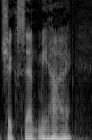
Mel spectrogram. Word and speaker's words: Csikszentmihalyi: In fact, I didn't learn how to say his name. Mihai is his first name, Csikszentmihalyi. I didn't learn how to say that by reading it because it's impossible. I had to go on like the Google Translate and they pronounce it for you out loud. So I just memorized how it sounds.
